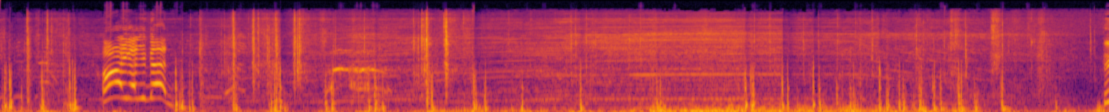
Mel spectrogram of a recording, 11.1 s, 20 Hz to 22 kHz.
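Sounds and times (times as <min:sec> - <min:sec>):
toy blaster motors whirring: 0:00.0 - 0:10.8
wind buffeting microphone: 0:00.0 - 0:11.0
toy blaster clicks and knocks: 0:01.7 - 0:06.8.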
